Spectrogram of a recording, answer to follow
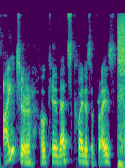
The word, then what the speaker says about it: Eicher: c he e r it is pronounced as IA really I thought it was iter it's ier okay that's quite a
